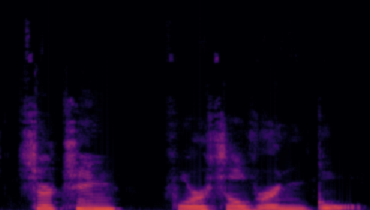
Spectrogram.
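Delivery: ordinary delivery, nothing marked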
